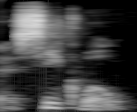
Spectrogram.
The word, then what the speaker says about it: SQL: або структурована мова запитів Ви також можете почути інший варіант вимови цього терміну це sequel і багато спеціалістів сьогодні продовжують використовувати такий варіант тому що раніше мова SQL дійсно називалася sequл і вважається що обидва варіанти правильні Отже SQL - це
